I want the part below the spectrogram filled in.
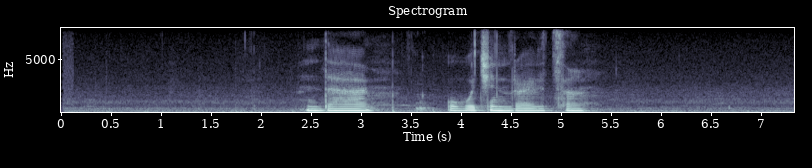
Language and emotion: Russian, positive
